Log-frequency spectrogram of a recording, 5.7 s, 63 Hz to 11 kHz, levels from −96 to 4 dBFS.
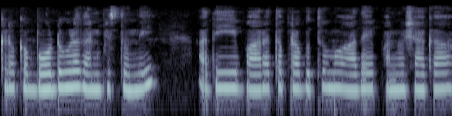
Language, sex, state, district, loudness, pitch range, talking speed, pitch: Telugu, female, Telangana, Karimnagar, -31 LUFS, 210-225 Hz, 115 wpm, 215 Hz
